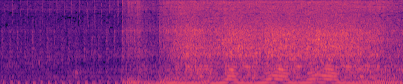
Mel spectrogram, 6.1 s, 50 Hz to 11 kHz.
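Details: Honda Verza 150 fuel-injected motorcycle draining batteries monthly; idle then smooth revs; charging failure traced to a burnt, grounded stator winding feeding the regulator.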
